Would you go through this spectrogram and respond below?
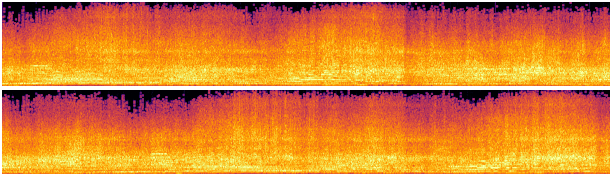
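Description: Race cars roaring around Columbus Motor Speedway during a race, a loud continuous engine drone that rises and falls in pitch as the cars circle the track, with no talking.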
